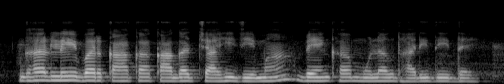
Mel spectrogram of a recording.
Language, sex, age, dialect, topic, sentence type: Chhattisgarhi, female, 18-24, Western/Budati/Khatahi, banking, question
